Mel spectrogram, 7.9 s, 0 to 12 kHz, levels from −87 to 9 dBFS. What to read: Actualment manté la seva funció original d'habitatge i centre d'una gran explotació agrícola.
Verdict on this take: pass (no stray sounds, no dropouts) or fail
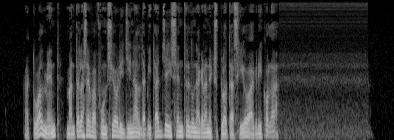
pass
